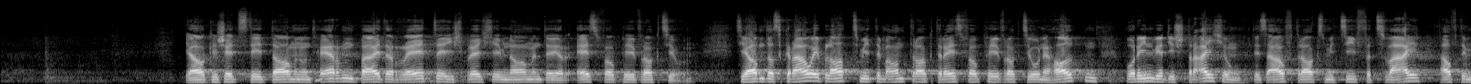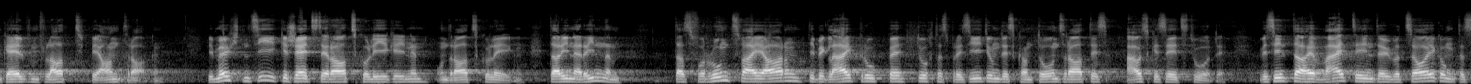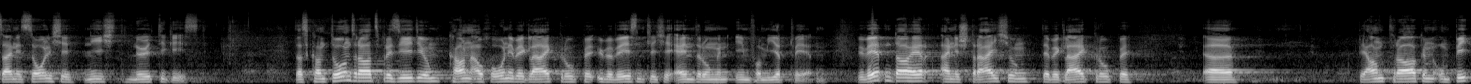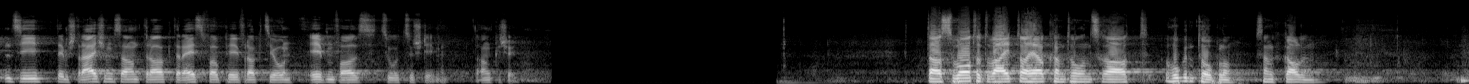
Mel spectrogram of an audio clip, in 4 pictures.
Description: Session des Kantonsrates vom 12. und 13. Juni 2017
